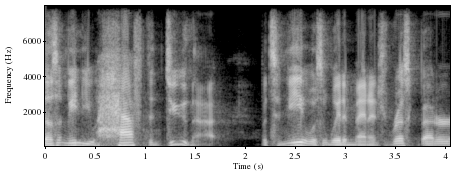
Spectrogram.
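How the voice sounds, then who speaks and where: At a fairly quick pace, a man speaks at a fairly low pitch in a bright, sharp tone with ordinary pitch variation. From US South, Huntsville, Alabama. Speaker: trading educator. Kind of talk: webinar presentation. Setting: online webinar. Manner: casual, conversational with fillers.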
